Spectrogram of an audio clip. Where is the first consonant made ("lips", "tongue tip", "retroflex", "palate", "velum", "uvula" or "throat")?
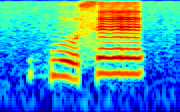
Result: throat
